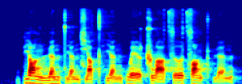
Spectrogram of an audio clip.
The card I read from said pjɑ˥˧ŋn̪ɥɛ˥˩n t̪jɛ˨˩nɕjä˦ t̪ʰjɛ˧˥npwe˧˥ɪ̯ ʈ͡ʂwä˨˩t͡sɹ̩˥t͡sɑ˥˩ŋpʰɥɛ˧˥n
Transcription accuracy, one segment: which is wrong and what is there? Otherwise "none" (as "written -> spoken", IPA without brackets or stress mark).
none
